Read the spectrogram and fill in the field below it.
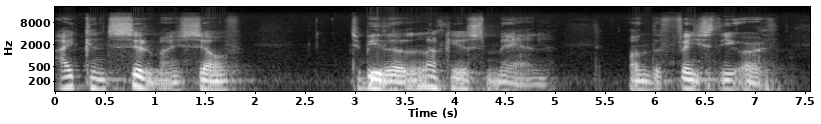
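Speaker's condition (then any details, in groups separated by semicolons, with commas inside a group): ALS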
